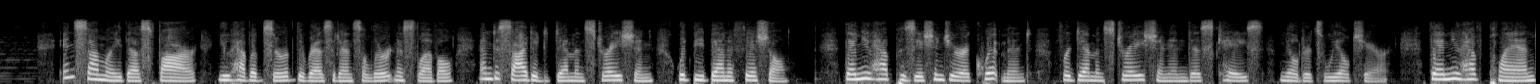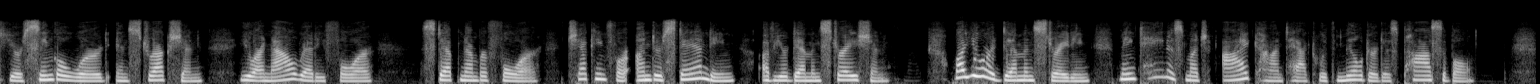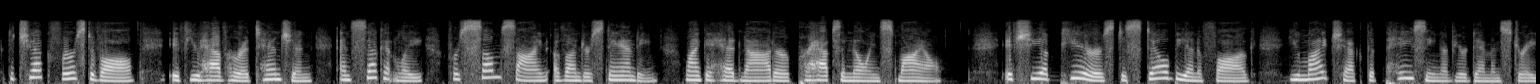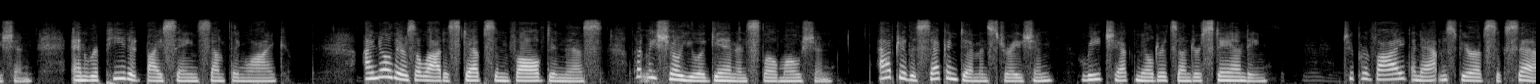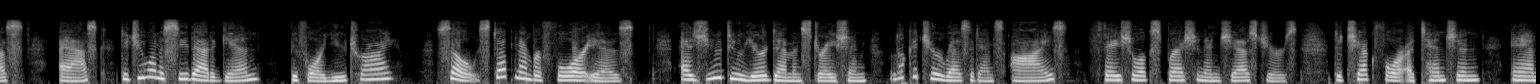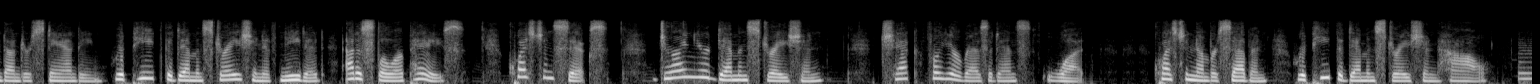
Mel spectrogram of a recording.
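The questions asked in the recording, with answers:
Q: During your demonstration, check for your resident's what?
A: Attention and understanding

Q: Repeat the demonstration how?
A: At a slower pace, if needed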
